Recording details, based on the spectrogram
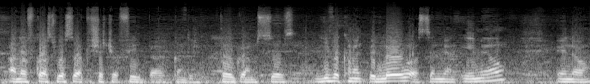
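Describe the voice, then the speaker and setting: A man's voice: mid-range voice, fast talker, a crowd in the background, rough recording. A man hosting an informal online talk show, addressing viewers directly and repeating phrases for emphasis. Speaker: show host and founder.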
